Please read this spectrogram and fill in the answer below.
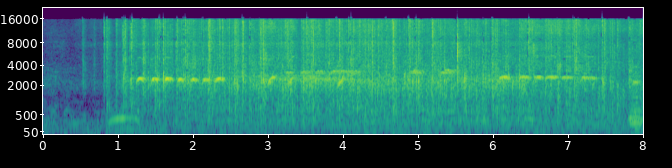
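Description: Crowd clapping, starting about a second in after a short lull, with a high whistle blown over it in short runs.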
